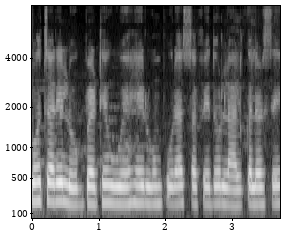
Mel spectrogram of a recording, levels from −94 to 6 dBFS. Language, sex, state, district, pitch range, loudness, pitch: Hindi, female, Punjab, Pathankot, 195-200 Hz, -14 LUFS, 195 Hz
